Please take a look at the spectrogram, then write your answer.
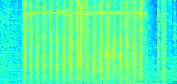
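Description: Rapid automatic gunfire rattles from a gun in the video game Call of Duty Black Ops III, a fast continuous burst of sharp shots lasting about two seconds, loud and close.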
